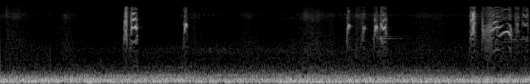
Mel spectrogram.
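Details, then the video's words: Adult sunbird (sogon) gives an original natural call used as a lure for sunbirds: thin, high chirps in short bursts, a few sharp notes every second or so, over a steady low rumble of background noise. "Panggilan SOGON Dewasa Asli"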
